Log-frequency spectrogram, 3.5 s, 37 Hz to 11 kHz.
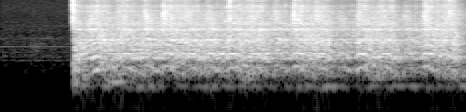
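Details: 1960 Dodge Dart Seneca with a newly installed engine after 10+ years of storage, fuel poured in the carb, no choke: starter spins fast and even for about three seconds with no firing; the distributor drive gear is missing.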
